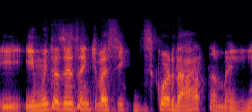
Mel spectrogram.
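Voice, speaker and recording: A man with a normal speaking voice talks at a moderate pace with lively intonation against a quiet background. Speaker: podcast host. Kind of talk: casual chat.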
